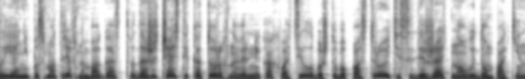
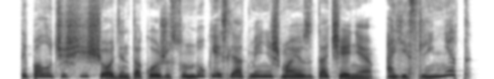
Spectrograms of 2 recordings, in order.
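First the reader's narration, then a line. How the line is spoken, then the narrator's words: Threatening triumphant hiss. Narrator (Russian): прошипела брюнетка, в голосе ее слышалась угроза, щедро сдобренная триумфом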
